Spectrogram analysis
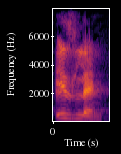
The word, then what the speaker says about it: island: Previously I told you that you will pronounce this word as island, not island. Okay, correct pronunciation of this word is island.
